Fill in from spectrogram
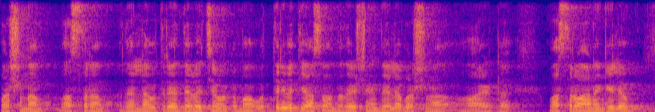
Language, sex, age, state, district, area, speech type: Malayalam, male, 60+, Kerala, Idukki, rural, spontaneous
